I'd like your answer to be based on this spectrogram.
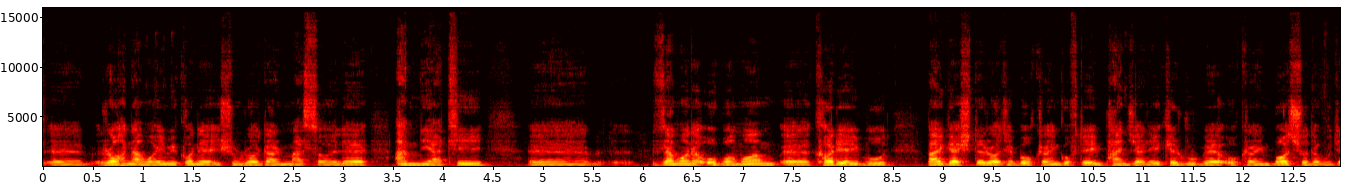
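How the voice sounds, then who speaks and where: An older man with an Iranian Persian accent talks through the news informally. His voice is mid-pitched and soft-edged, staying quite level in tone. He speaks haltingly, often pausing and padding sentences with filler phrases. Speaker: commentator presenting news. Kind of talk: informal news commentary to camera.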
